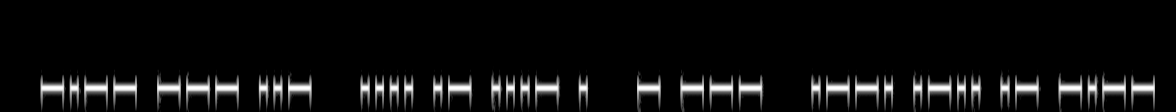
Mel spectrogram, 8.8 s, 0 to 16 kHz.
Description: Morse code, heard as a keyed tone, about 22 wpm, 700 Hz. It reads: YOU HAVE TO PLAY
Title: Sentences from Top 1000 Words - Review Part 1 - 22wpm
